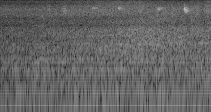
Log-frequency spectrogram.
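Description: A Tata box truck driving past close by: a steady rush of engine and tyre noise on the road that grows a little louder about half a second in.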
